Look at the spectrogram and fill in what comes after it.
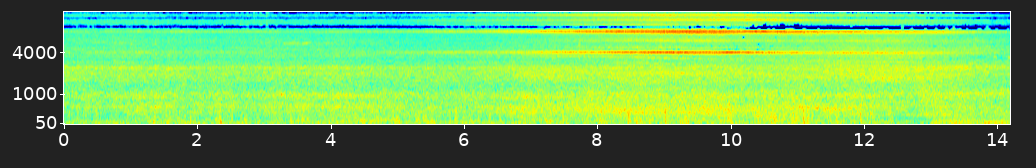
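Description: A train running on the rails, a steady rumble and rattle of wheels, with a high squeal joining in about halfway through and fading near the end.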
